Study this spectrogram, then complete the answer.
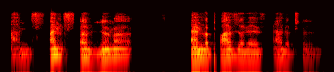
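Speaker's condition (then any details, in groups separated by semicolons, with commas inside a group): Base of tongue cancer; radical glossectomy with back muscle flap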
